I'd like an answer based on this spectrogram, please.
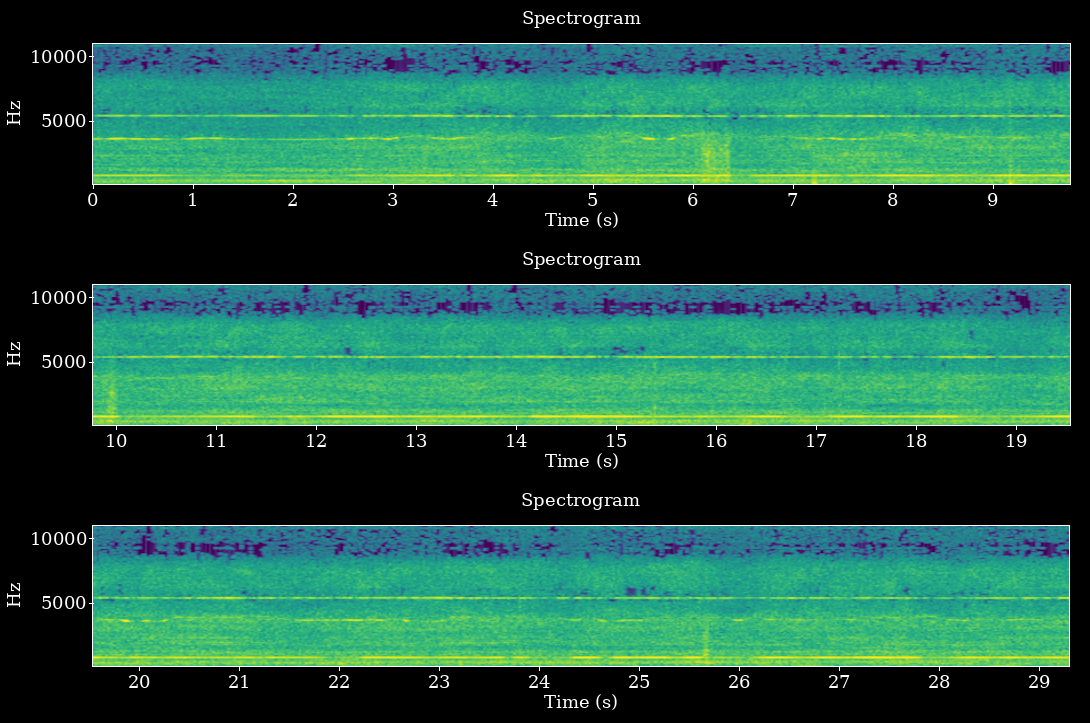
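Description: Corded stick vacuum cleaner running steadily as its powered floor head is pushed over carpet, the motor giving a constant whine over the rush of suction.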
